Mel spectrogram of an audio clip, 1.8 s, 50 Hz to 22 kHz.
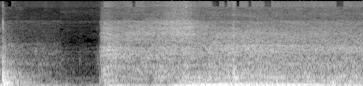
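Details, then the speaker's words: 2019 Kia Sorento 3.3L with a misfire complaint, idling while a scanner shows no misfire counts. It gives a steady, even low hum with no stumble, just before the suspected cylinder 6 coil is unplugged to confirm it. "no counters on any of the misfires right now"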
